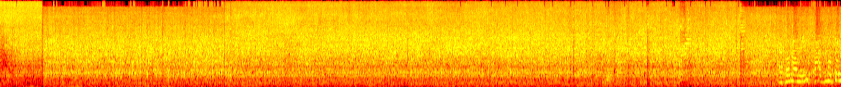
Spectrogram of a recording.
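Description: Vegetables are dropped into hot oil tempered with dried red chilli and panch phoron, and a loud, dense sizzle hisses steadily throughout, close up, with a voice speaking faintly over it.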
